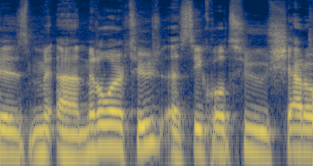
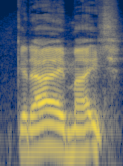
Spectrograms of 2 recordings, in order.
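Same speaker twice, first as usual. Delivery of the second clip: put-on Australian accent; 7 dB louder than usual. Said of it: "a good Hugh Jackman accent is".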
